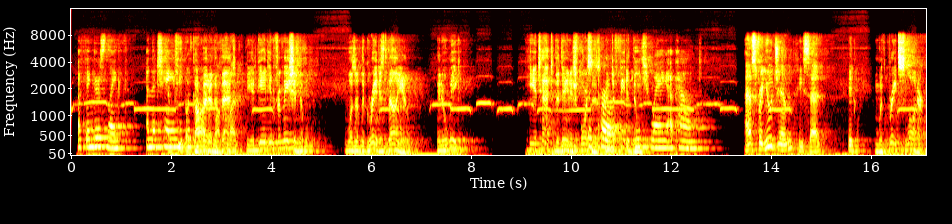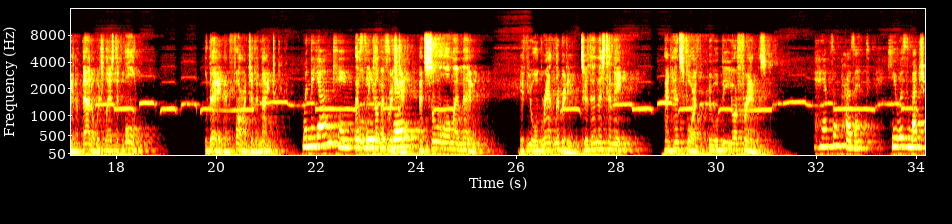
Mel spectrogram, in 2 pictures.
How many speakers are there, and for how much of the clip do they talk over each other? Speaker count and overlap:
3, about 11%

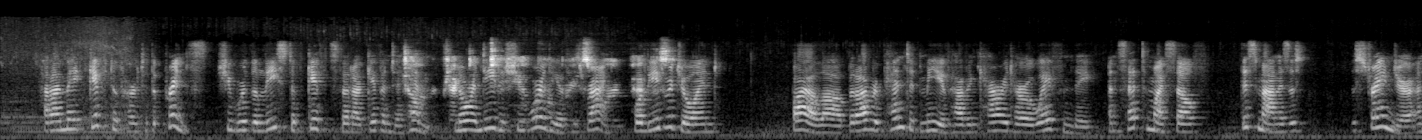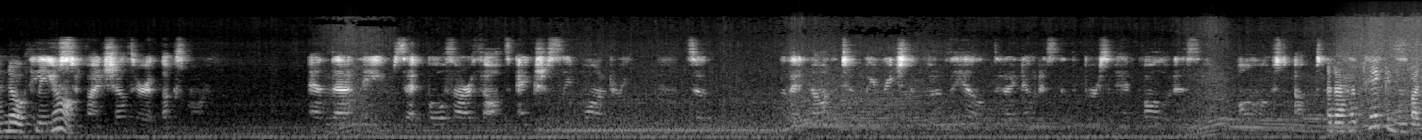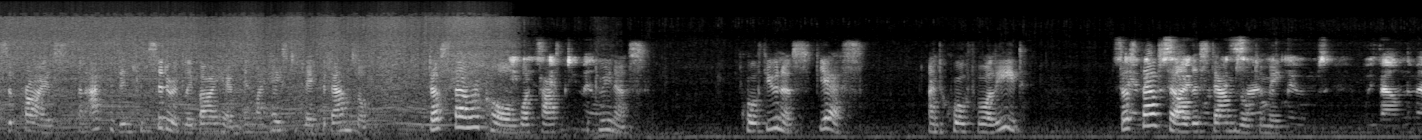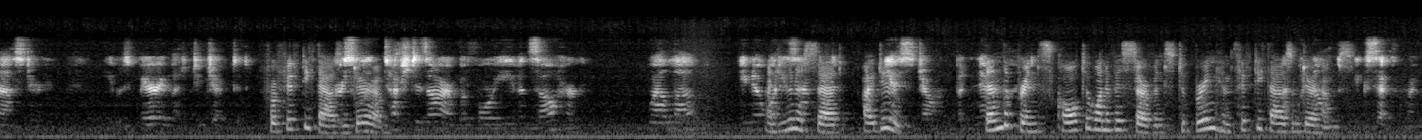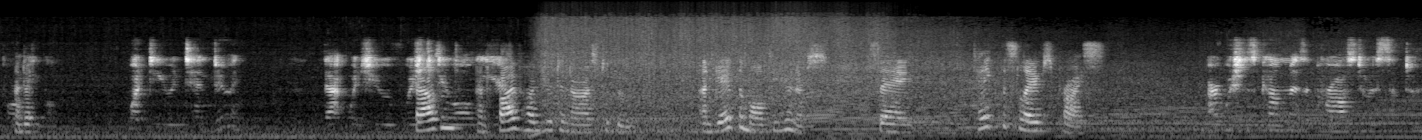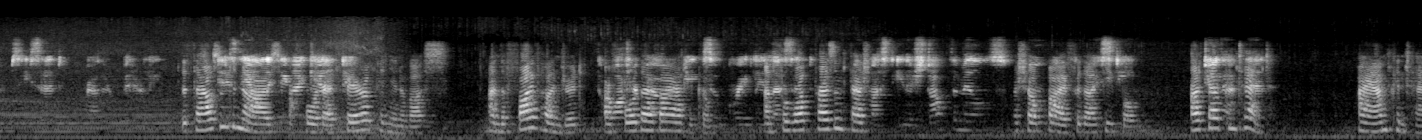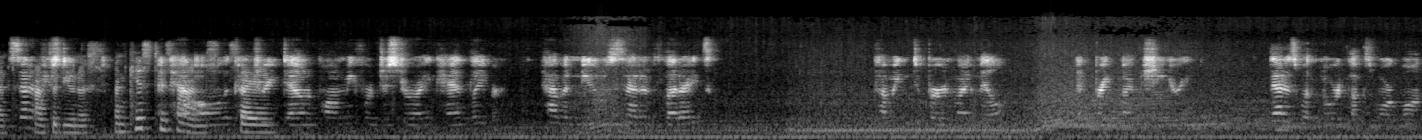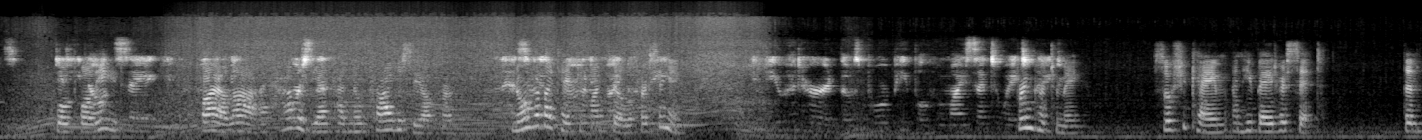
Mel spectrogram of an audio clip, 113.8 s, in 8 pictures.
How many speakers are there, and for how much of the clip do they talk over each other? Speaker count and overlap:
2, about 26%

